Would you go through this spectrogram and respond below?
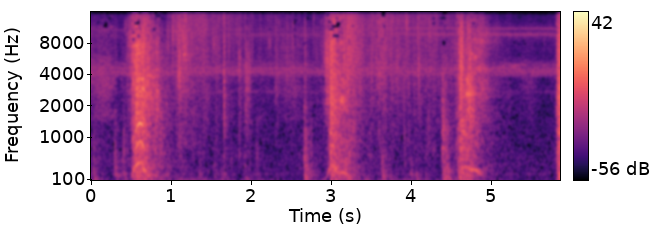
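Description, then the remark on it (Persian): Three heavy, booming thuds of a thick ironwood door slamming, spaced about two seconds apart, each a loud low impact with a short rattling decay and no voices. “جنس این در از چوب آهنه، سه تا مرد همجسته تو هم نمیتونن بشکننش”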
